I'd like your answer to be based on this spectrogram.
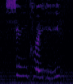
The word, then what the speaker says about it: Cenchreae: At Cenchreae, that's how you pronounce that, Cenchreae, he had cut his hair there, but he himself went into the synagogue and reasoned with the Jews.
